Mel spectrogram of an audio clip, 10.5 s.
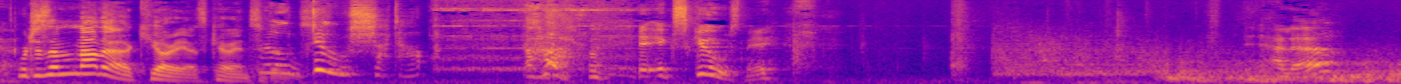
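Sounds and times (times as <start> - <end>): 
speech: 0.1 - 6.1, 9.5 - 10.2
thunder crack and rumble: 7.4 - 10.4.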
